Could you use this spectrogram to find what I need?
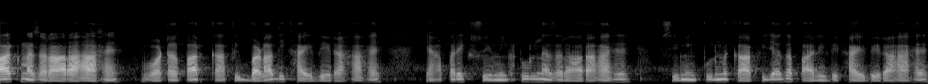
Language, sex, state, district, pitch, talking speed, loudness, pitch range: Hindi, male, Maharashtra, Chandrapur, 105 Hz, 205 wpm, -26 LUFS, 95-120 Hz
